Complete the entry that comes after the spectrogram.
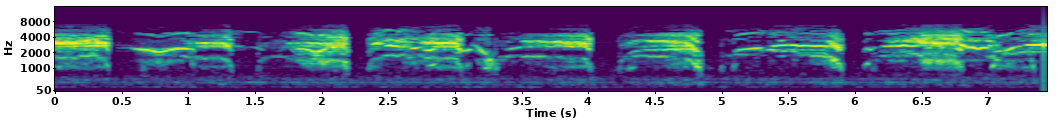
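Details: Peregrine falcon nestlings calling as their mother feeds them at dinner, Warsaw, Poland, 15 July 2022; repeated harsh, wavering screeches roughly once a second, some with rising and falling whining notes, a low hum in the background.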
